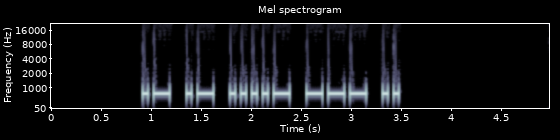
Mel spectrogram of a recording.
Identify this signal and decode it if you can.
Morse code, heard as a keyed tone, about 26 wpm, 700 Hz. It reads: AA4OI
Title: Speed Racing - USA 2x2 Call Signs 22wpm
